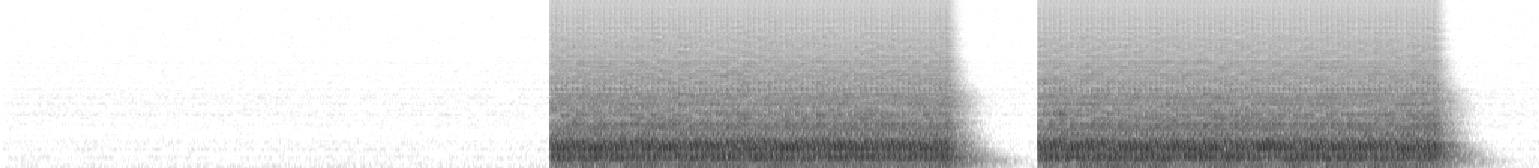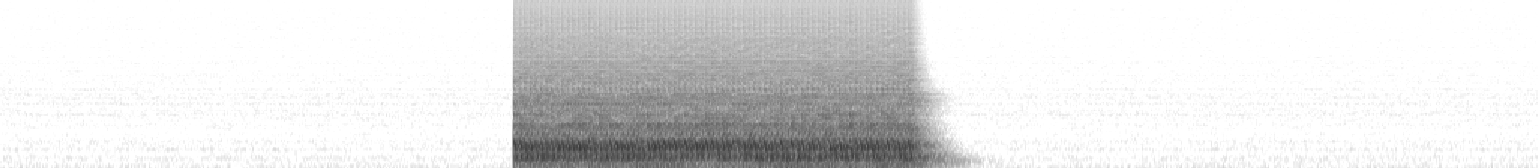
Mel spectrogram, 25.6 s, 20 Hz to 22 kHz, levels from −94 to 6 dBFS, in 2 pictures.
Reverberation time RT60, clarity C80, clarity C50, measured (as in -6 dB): 0.45 s, 9.5 dB, 6.0 dB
